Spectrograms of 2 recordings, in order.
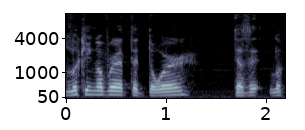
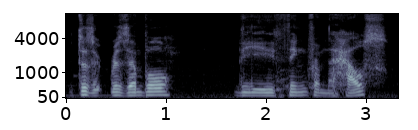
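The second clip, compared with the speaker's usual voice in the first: ordinary delivery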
